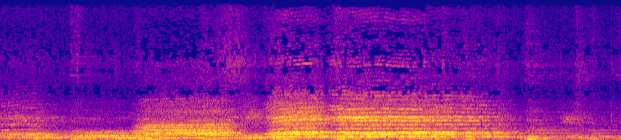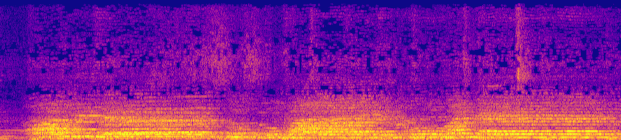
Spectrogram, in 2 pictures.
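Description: A church choir of children and teenagers singing a hymn together, with long held notes. Two phrases, with a short break for breath about halfway through.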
